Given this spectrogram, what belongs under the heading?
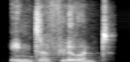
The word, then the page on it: interfluent: Indian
